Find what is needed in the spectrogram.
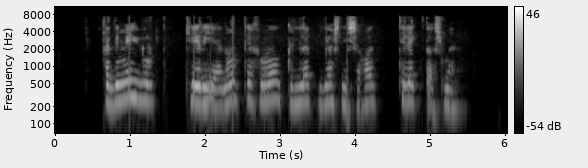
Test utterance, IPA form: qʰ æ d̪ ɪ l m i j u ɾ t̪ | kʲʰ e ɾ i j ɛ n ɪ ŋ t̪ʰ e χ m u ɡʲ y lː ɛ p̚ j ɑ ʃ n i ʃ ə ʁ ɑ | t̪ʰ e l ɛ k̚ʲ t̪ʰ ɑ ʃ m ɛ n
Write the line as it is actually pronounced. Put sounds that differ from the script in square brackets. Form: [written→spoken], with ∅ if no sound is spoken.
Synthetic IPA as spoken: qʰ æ d̪ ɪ [l→∅] m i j u ɾ t̪ | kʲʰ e ɾ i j ɛ n ɪ ŋ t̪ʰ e χ m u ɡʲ y lː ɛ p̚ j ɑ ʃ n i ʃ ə ʁ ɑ | t̪ʰ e l ɛ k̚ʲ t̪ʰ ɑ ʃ m ɛ n

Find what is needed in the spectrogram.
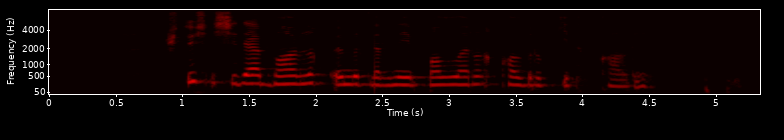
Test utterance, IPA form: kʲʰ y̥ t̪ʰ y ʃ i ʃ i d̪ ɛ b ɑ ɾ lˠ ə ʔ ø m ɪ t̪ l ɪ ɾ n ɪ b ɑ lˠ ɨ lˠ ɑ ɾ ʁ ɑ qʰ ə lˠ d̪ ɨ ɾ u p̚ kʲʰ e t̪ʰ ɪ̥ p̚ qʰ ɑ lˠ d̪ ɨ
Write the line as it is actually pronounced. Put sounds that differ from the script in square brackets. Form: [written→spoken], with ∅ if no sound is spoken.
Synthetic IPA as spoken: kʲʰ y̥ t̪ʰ y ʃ i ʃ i d̪ ɛ b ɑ ɾ lˠ ə [ʔ→q] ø m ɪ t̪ l ɪ ɾ n ɪ b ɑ lˠ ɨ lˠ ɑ ɾ ʁ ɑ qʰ [ə→ɑ] lˠ d̪ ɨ ɾ u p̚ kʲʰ e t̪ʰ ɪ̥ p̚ qʰ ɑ lˠ d̪ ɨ

